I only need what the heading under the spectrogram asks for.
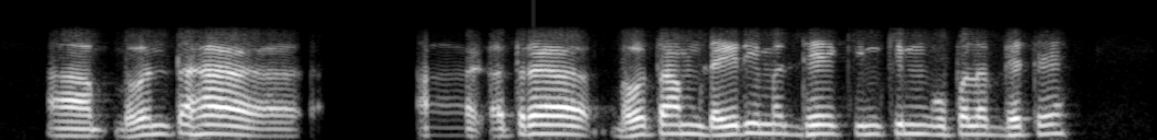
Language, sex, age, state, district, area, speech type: Sanskrit, male, 30-45, Karnataka, Dakshina Kannada, rural, conversation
